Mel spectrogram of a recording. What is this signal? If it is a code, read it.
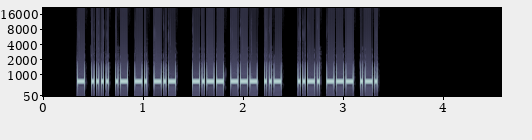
Morse code, heard as a keyed tone, about 50 wpm, 700 Hz. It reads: THANK YOU FOR
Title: Sets of 3 Words 50wpm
